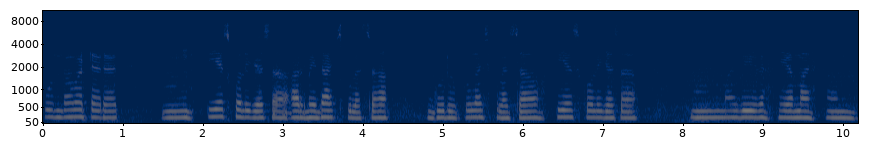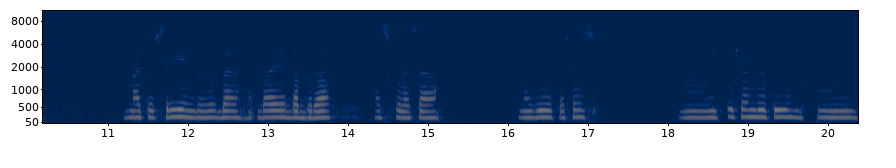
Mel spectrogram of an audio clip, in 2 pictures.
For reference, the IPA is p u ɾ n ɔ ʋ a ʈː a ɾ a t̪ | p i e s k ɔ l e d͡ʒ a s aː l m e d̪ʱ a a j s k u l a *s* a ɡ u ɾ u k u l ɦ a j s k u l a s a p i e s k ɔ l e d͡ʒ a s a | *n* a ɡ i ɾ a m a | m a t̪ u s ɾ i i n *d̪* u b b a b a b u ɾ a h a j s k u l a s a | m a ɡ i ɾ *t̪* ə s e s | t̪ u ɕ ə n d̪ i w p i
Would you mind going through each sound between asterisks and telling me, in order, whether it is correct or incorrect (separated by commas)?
correct, incorrect, correct, correct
